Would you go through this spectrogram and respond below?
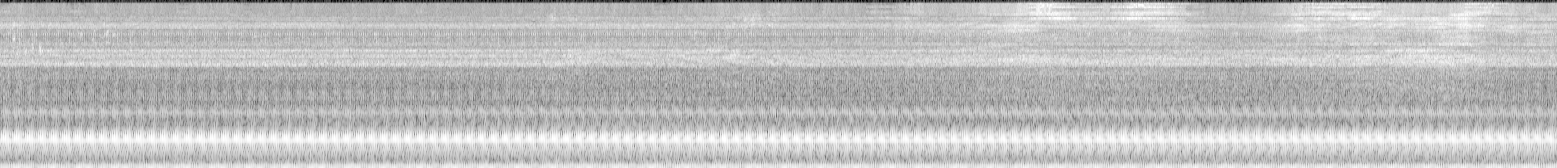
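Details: Aerosol nebulizer compressor running, recorded as white noise for sleep: steady loud mechanical hum with a fast, even pulsing buzz throughout.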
